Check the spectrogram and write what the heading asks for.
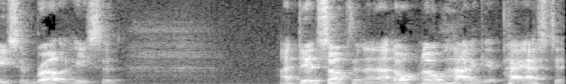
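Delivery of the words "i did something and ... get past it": mock speech said through tears. Retelling a close friend's confession to God: imitating a friend crying. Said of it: "He was just crying".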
